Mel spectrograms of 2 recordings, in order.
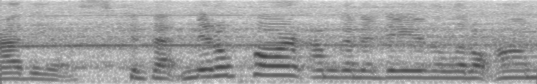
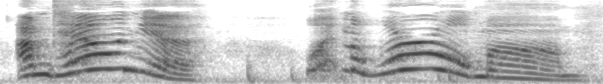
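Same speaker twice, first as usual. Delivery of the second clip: exasperated outburst; 8 semitones higher, 6 dB louder than usual. Real, not acted.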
